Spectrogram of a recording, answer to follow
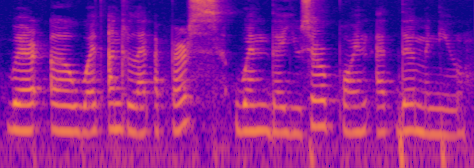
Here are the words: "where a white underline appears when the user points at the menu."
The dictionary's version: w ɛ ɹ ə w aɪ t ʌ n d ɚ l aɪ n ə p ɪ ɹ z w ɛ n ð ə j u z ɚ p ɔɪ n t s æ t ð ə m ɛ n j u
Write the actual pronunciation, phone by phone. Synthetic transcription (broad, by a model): w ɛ ɹ ə w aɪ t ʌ n d ɚ l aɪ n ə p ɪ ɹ s w ɛ n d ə j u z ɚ p ɔɪ n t æ t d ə m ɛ n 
